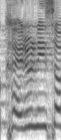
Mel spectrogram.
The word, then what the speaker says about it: खैरुन्निसा: So इतनी सादगी से मैम ने बोला, रुचि खैरियत बोलो, so automatically तुमको खैरुन्निसा बोलना आ जाएगा. So that's the best part about her, that this is how you have to pronounce the name.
